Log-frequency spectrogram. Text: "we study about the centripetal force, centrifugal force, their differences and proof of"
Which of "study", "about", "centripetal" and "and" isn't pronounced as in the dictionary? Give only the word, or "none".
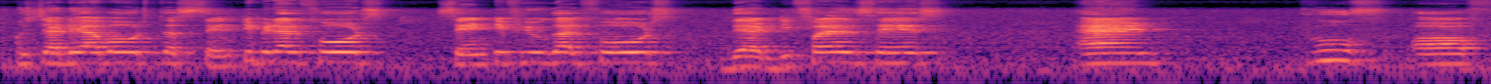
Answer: centripetal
